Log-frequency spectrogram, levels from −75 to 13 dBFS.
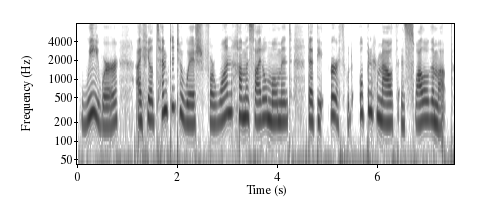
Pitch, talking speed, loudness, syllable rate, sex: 225 Hz, 175 wpm, -16 LUFS, 4.8 syllables/s, female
